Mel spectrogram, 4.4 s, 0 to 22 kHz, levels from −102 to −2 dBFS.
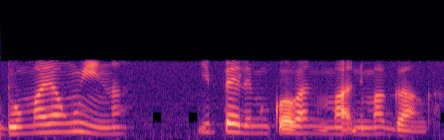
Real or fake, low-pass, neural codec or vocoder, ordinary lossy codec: real; 3.6 kHz; none; none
